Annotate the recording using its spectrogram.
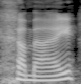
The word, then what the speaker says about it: Khmer: So just as an FYI, Khmer, I paused during that because I was like doing my due diligence and like looking up what the Cambodian like pronunciation of Khmer is, which is like Khmer.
